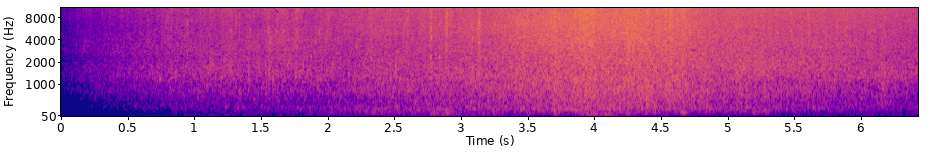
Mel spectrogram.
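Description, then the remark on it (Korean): Ocean waves roll in and break with a broad, hissing rush that swells to a peak around the middle, then slowly eases. No voices, just steady surf noise. “수면 위에 앉아 지구의 끝을 바라보며 파도를 기다리는 우리.”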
